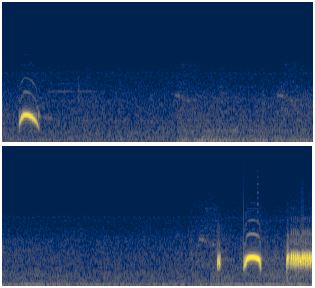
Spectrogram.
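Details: Spotted dove calling on a lure recording meant to excite wild doves into cooing. A single arched coo is followed by a long quiet stretch with faint low rumble, then a short note, another arched coo, and the start of a longer coo.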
